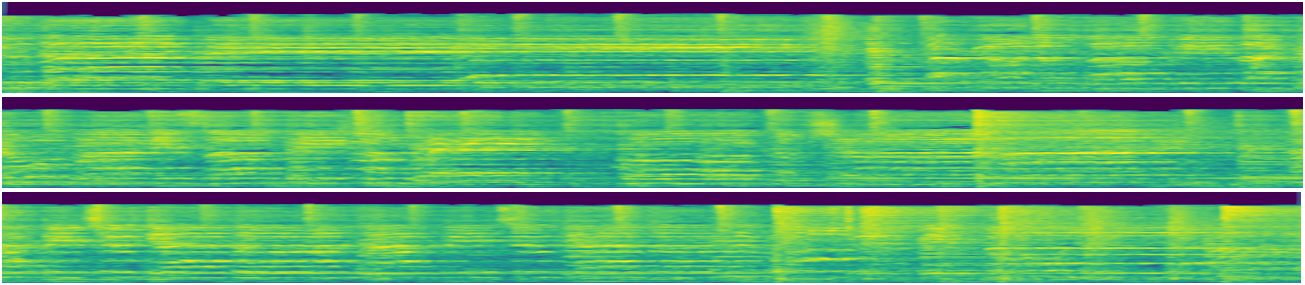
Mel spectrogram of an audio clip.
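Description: Women's vocal ensemble singing a jazz standard in harmony through microphones, the voices sustained and continuous.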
